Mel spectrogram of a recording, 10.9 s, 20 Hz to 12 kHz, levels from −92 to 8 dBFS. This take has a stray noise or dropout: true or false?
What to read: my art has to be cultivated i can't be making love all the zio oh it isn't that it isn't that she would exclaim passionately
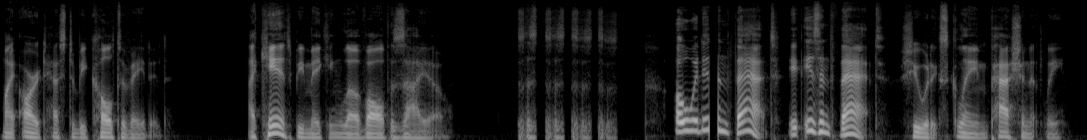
true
